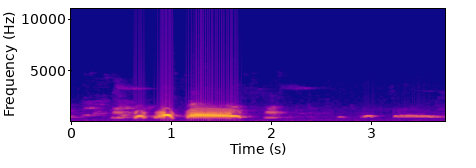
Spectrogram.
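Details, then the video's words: A spotted dove in the 'thổ' voice, cooing to spur a fight. Two rising hooked notes lead into one long, loud, rough coo, followed by a few faint, short, spaced notes and a soft final coo. "cu gáy giọng thổ/ cu gáy thúc đấu"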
